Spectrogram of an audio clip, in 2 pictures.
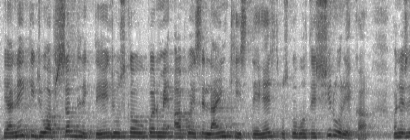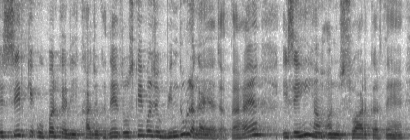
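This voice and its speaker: A woman teacher giving a recorded grammar lesson to children, explaining slowly and repeating terms. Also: medium pitch, expressive, a little mellow, a little hiss or hum. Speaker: school teacher. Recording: echoey room with long reverb.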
